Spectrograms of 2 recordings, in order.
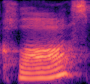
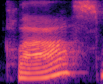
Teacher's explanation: you don't want the ah sound, not class, but class, more forward with the tongue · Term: black cat vowel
